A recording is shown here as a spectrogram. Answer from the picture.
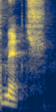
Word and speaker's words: Miche: else pronounced his name it's mitch you pronounce it as mitch i don't know why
